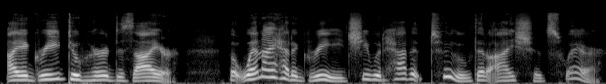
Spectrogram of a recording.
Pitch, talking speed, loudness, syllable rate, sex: 200 Hz, 190 wpm, -19 LUFS, 4.2 syllables/s, female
